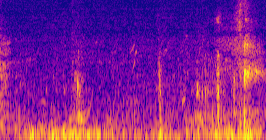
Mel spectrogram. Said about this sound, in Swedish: faktiskt inte så att vi nästan ville hålla på tröjorna för att här blåser ganska friskt nere vid Kabbelefjärden. Vi står här på, på stranden här i sanden.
